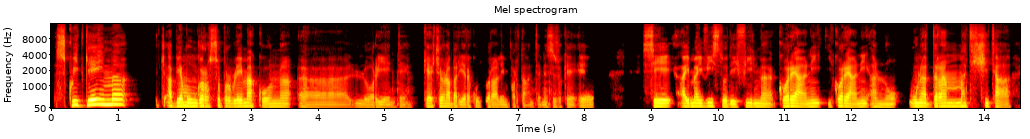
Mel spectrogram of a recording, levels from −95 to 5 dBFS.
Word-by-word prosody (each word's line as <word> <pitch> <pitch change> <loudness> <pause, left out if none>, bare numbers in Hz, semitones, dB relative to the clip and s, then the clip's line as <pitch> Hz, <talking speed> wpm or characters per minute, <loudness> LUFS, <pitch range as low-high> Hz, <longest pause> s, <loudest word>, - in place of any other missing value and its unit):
"Squid 180 -3 -1
Game" 205 +2 +8 0.5
c - - -11
abbiamo 140 0 +3
un 135 -1 +3
grosso 130 0 0
problema 130 +1 0
con, 115 +2 -4
ehm, 100 -5 -9 0.2
l'Oriente, 100 -3 -10
che 120 -1 -3
c'è 125 - -6
una 120 -1 -1
barriera 110 -1 -5
culturale 105 -1 -7
importante, 100 -2 -14
nel 100 +1 -11
senso 95 -1 -12
che, 105 -3 -10
ehm, 105 0 -8 0.7
se 130 0 +1
hai 125 0 +1
mai 130 0 +1
visto 130 -1 -2
dei 115 -1 -3
film 115 -1 -4
coreani, 130 0 +1
i 120 - -11
coreani 125 -3 0
hanno 110 -1 -6
una 130 -1 +2
drammaticità 130 -2 -2
120 Hz, 130 wpm, -22 LUFS, 105-130 Hz, 0.7 s, Game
